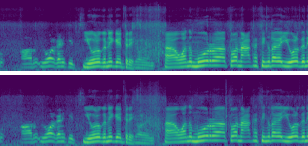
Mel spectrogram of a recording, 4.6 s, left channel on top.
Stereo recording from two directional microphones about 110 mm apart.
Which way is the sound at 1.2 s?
25° right (ahead or behind).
